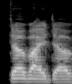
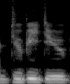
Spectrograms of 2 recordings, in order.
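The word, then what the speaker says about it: Dub-I-Dub: song on the record, Dub I Dub or Doobie Doob is how it's pronounced in the song, is literally just like Scatman core.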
